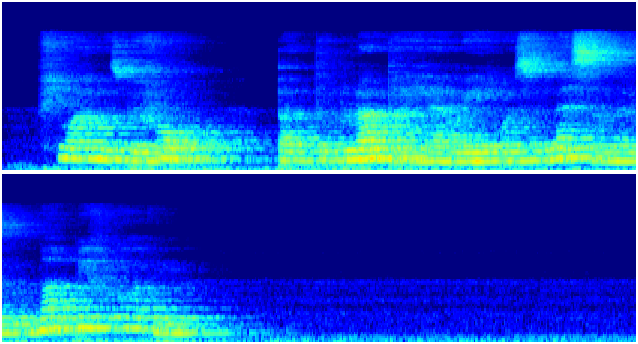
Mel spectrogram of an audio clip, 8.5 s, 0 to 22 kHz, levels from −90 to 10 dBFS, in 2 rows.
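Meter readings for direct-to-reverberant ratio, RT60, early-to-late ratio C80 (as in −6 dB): −8.5 dB, 1.3 s, 1.5 dB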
